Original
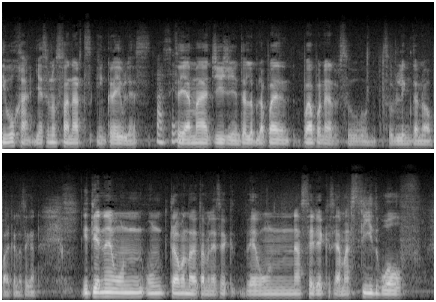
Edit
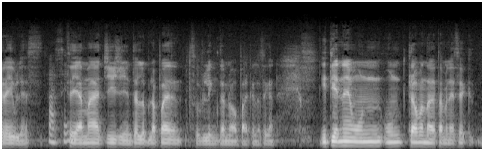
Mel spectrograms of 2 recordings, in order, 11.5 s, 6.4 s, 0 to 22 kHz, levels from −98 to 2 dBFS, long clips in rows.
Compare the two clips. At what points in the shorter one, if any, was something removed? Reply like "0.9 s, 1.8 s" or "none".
2.5 s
